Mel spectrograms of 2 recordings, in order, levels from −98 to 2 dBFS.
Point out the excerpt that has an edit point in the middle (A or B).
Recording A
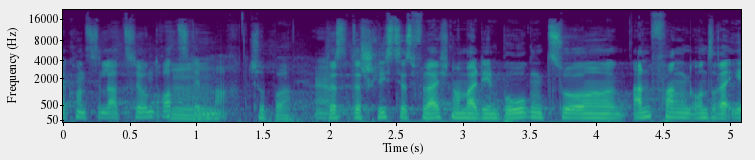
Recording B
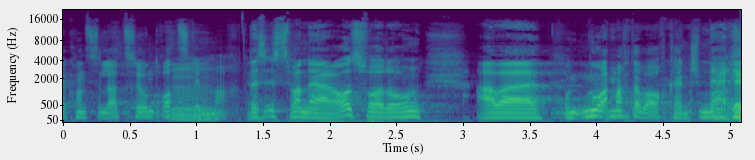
B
